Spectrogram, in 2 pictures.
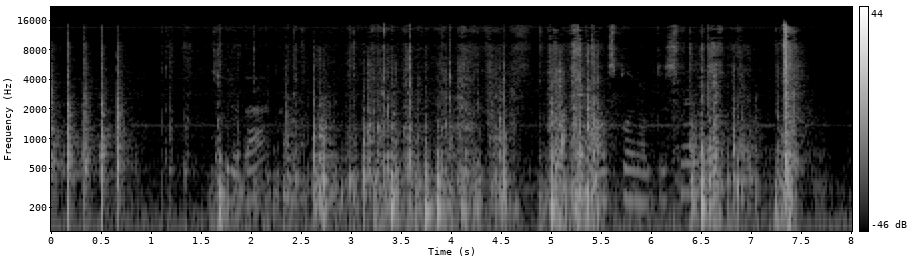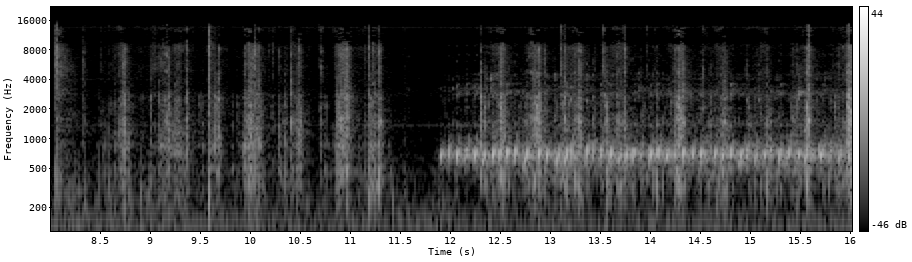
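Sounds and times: toy blender buzzing whir: 0:08.9 - 0:16.0.

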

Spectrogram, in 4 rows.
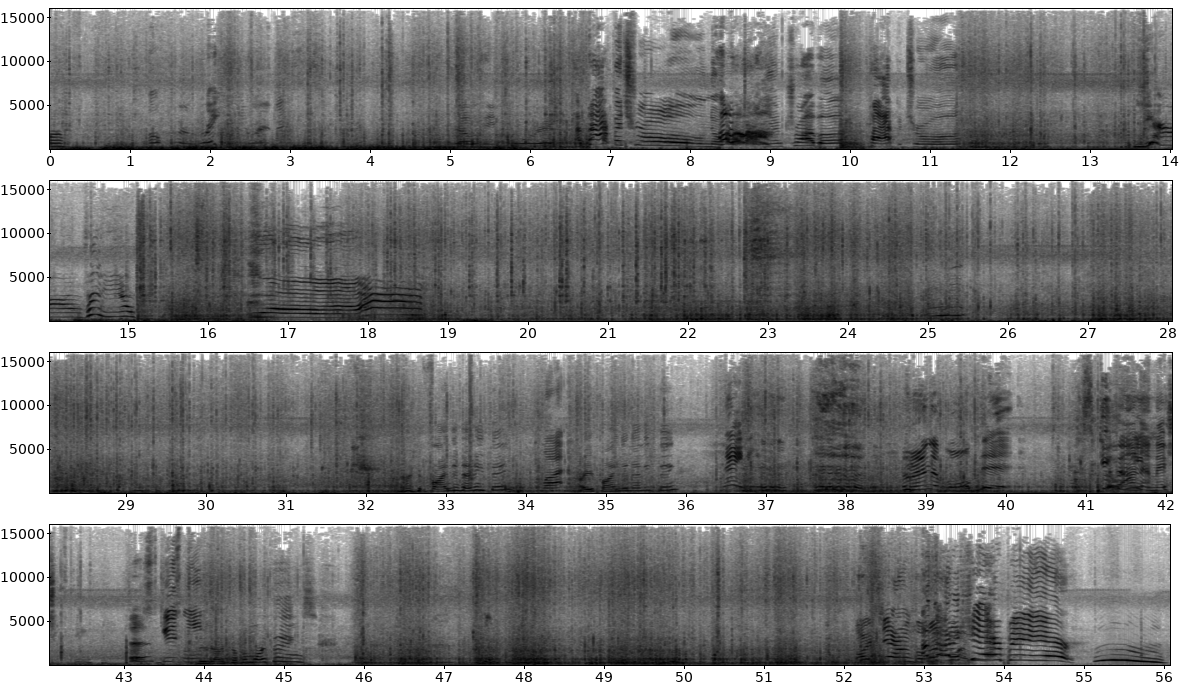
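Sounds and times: plastic balls clattering: 0:00.0 - 0:54.7.

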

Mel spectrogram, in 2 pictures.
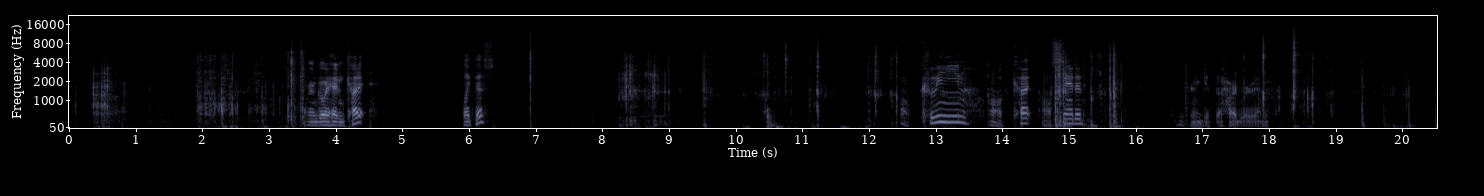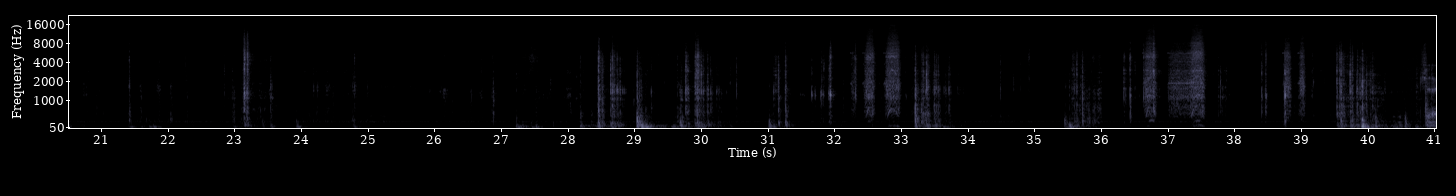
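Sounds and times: small cordless drill: 0:32.2 - 0:33.2, 0:36.4 - 0:37.8, 0:38.7 - 0:39.2.

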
